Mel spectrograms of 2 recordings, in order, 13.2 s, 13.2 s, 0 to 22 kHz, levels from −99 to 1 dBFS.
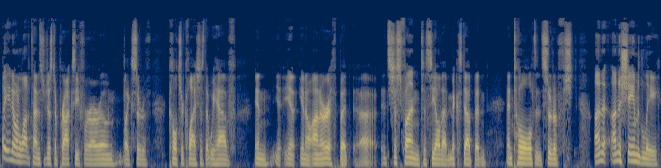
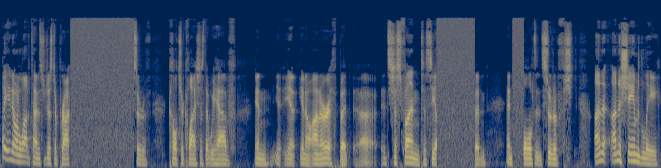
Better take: first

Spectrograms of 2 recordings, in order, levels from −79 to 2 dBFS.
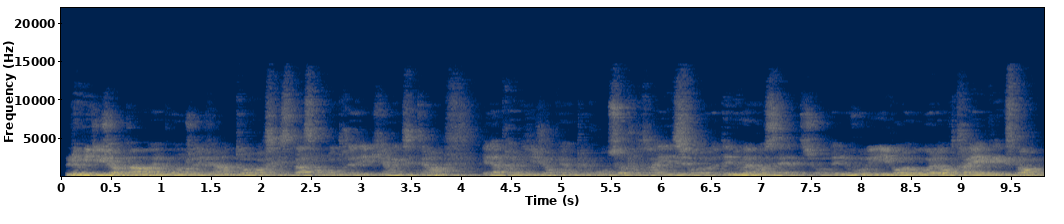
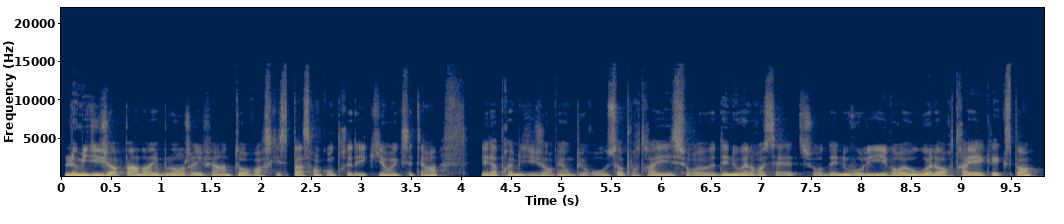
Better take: second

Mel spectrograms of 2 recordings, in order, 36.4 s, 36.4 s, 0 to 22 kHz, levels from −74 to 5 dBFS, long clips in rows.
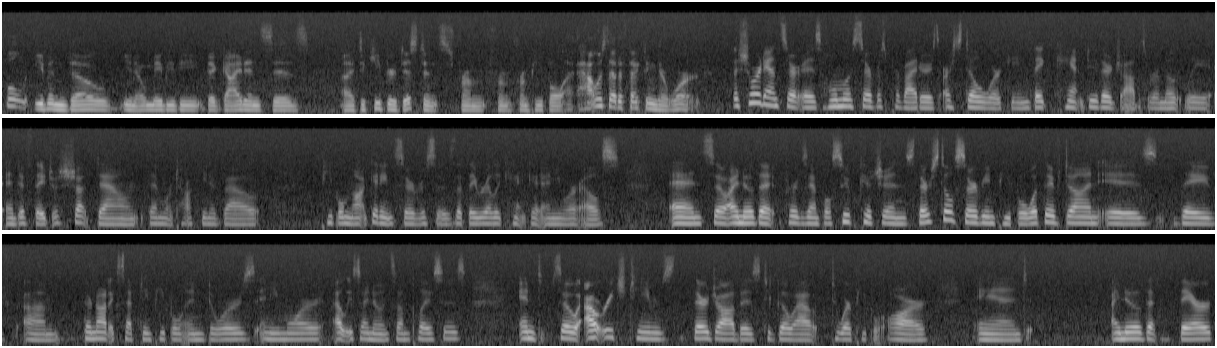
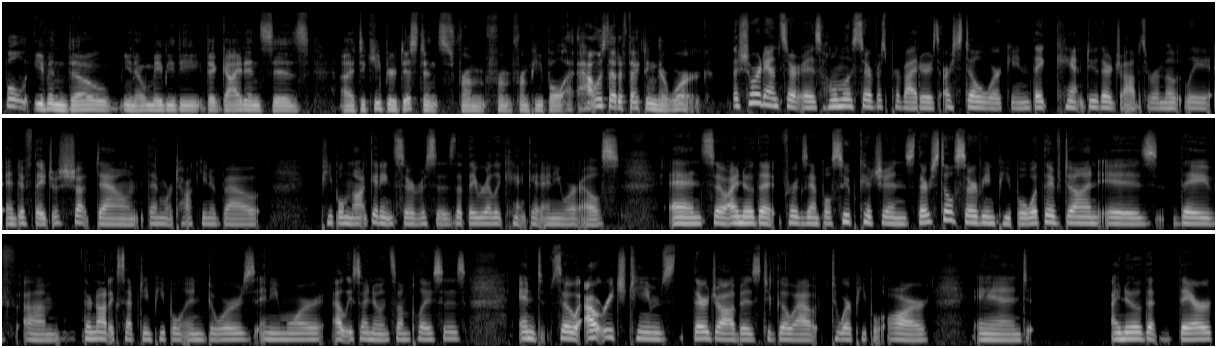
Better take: second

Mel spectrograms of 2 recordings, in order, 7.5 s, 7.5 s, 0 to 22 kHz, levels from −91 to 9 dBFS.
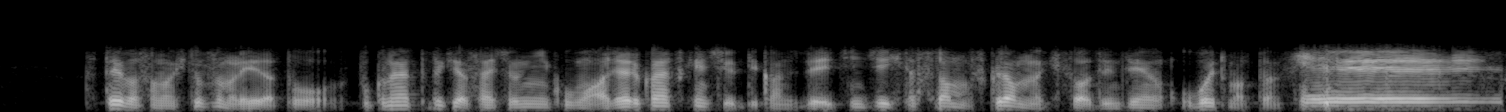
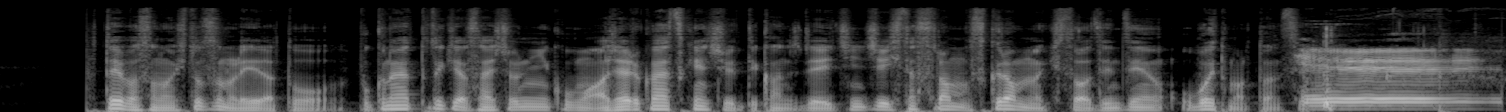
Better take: second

